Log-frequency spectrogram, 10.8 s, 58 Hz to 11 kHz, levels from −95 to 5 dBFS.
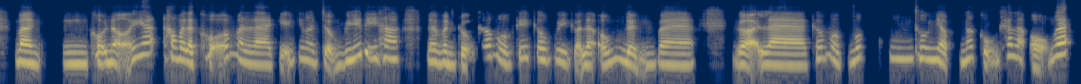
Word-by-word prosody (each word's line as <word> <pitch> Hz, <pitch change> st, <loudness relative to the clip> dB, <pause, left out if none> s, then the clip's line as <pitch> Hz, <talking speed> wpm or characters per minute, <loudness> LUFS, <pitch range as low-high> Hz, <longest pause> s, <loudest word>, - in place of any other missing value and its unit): Mà, 225 Hz, -3 st, +6 dB, 0.2 s
ừm, 210 Hz, 0 st, -2 dB
khổ 210 Hz, 0 st, +1 dB
nỗi 225 Hz, +6 st, +2 dB
á, 380 Hz, +4 st, +2 dB
không 295 Hz, -, +2 dB
phải 270 Hz, -, +3 dB
là 215 Hz, -, +7 dB
khổ 310 Hz, +6 st, 0 dB
mà 250 Hz, -, +1 dB
là, 200 Hz, -3 st, +1 dB
kiểu -, -, -4 dB
như 285 Hz, -, -6 dB
là, 250 Hz, -3 st, -3 dB
trộm -, -, 0 dB
vía 265 Hz, +8 st, +1 dB
đi 425 Hz, -, +2 dB
ha, 290 Hz, -2 st, +2 dB, 0.3 s
là 240 Hz, -1 st, 0 dB
mình 220 Hz, -2 st, 0 dB
cũng -, -, -1 dB
có 315 Hz, +1 st, 0 dB
một 255 Hz, -9 st, -3 dB
cái 300 Hz, -, -4 dB
công 270 Hz, -2 st, 0 dB
việc, 240 Hz, -5 st, -4 dB
gọi -, -, +1 dB
là, 200 Hz, +1 st, +2 dB
ổn 245 Hz, +9 st, -2 dB
định 200 Hz, -2 st, -1 dB
và, 195 Hz, -2 st, 0 dB, 0.4 s
gọi 210 Hz, -4 st, +5 dB
là, 195 Hz, -2 st, +4 dB
có 285 Hz, -, -4 dB
một 285 Hz, -8 st, -4 dB
mức, 285 Hz, +5 st, -4 dB, 0.2 s
ưm, 280 Hz, -1 st, -5 dB
thu 290 Hz, -1 st, -3 dB
nhập 245 Hz, -7 st, +1 dB
nó 275 Hz, +6 st, -3 dB
cũng 430 Hz, +1 st, -4 dB
khá 340 Hz, -, -1 dB
là 325 Hz, -, -1 dB
ổn 280 Hz, +2 st, -1 dB
á. 365 Hz, +2 st, +9 dB
240 Hz, 250 wpm, -23 LUFS, 210-290 Hz, 0.4 s, á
